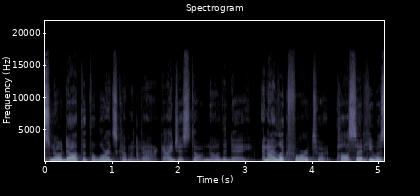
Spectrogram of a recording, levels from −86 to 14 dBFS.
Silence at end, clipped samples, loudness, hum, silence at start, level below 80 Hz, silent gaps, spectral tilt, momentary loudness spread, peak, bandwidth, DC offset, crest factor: 0 s; under 0.1%; -36 LUFS; none; 0 s; -62 dBFS; none; -6 dB/octave; 15 LU; -16 dBFS; 17.5 kHz; under 0.1%; 18 dB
